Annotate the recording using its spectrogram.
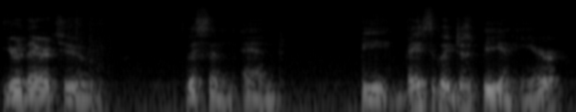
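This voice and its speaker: A man's voice: lowish voice, steady tone, takes it slowly, warm tone. A young man co-hosting a podcast in casual discussion, talking earnestly with many fillers and restarts. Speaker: podcast co-host. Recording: roomy with faint noise.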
